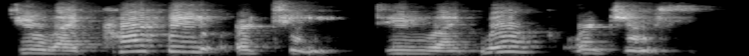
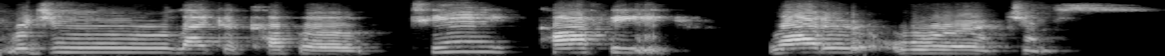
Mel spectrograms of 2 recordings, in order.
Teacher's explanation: Okay, so we have rising, rising, falling. Rising, rising, rising, falling.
